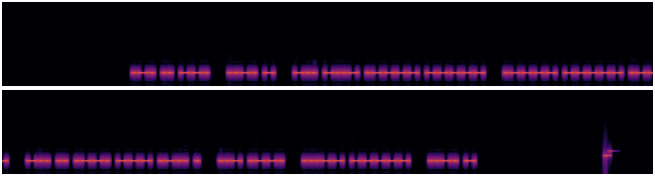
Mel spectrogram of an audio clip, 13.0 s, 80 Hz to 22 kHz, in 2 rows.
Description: Morse code, heard as a keyed tone, about 40 wpm, 700 Hz. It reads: RIG FT DX10 10W DIPOLE UP 30 FT
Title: Practice QSO - Exchange 2 - Info - 40wpm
